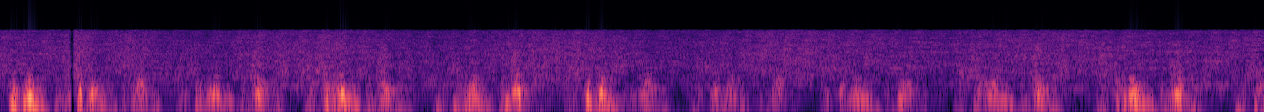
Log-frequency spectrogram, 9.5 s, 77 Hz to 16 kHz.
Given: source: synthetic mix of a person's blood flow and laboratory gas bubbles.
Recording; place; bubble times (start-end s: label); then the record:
Doppler ultrasound of blood flow; precordium
no bubbles
From the record:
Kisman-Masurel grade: 000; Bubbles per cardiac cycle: 0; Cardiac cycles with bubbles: 0%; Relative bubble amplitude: no bubbles discernible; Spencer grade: 0 (complete lack of bubble signals)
